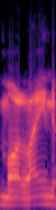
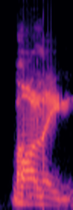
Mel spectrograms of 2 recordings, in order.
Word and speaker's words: Marlene: Didn't go home to Marlena for like dinner and stuff. Marlene. I keep on saying it wrong.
